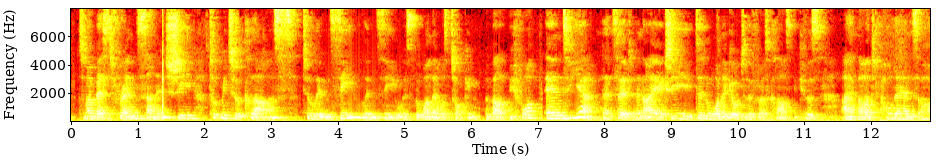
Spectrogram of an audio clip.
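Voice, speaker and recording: Speaking at a moderate pace with hardly any pauses, a woman with a German accent uses a medium pitch and very wide pitch swings, with audible room echo and noticeable background noise. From Germany, near Nuremberg. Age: 20s. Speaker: pole dance instructor. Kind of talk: Q&A video, casual chat. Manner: casual, with fillers.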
